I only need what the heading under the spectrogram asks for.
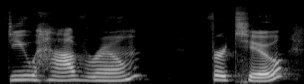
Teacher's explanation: Now, have you will hear louder because it is the main verb.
